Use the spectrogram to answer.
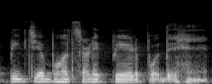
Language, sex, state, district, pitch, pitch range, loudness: Hindi, male, Assam, Hailakandi, 120 Hz, 115-130 Hz, -16 LUFS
